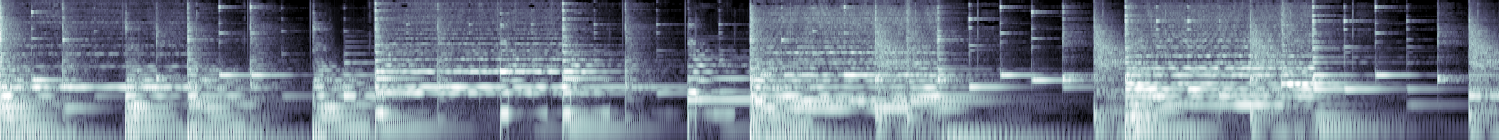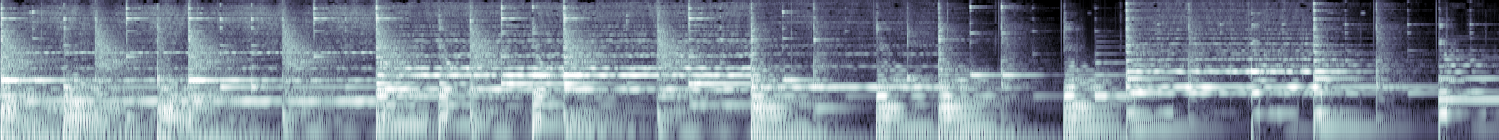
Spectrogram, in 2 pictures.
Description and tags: Gentle Waters
In this piece, listen to the vibraphones playing single calming notes one after the other continuously in the background. Do you notice the blown bottle? Enjoy the uplifting pulse of the occasional synth drum. If you listen keenly, you’ll hear the light tapping of the low conga and timbale, all combined to create this piece.
Computer-generated-music, Vibraphones, Calming, Artificial-intelligence-music, Algorithmic-music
